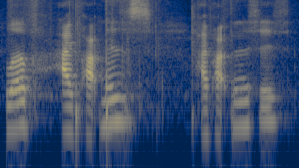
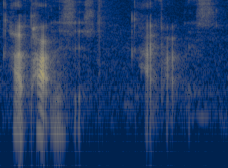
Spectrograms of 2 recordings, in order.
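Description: First: Said in the usual way. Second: Whispering. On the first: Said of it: "repeats title, fading". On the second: Shown as a demonstration. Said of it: "repeats title into whisper".

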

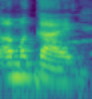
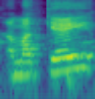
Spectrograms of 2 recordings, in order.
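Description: First: "amakai" pronounced ah-mah-KAI; "amakai" ending in an eye sound, the alternative option. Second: "Amakai" pronounced ah-mah-KAY; "Amakai" ending in an ay sound, offered as an option. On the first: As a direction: say "amakai" with the last syllable rhyming with "sky". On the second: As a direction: say "Amakai" with the last syllable like "kay". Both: Shown as a demonstration. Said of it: "Amakai or amakai?".

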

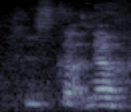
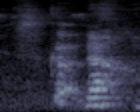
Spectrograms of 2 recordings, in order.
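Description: Both takes have the same delivery.

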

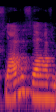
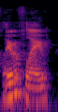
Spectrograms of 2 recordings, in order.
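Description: First: "Flava Flav" with flat ah vowels, FLAH-va FLAHV; mispronounced name. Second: "Flava Flav" with long ay vowels, FLAY-va FLAYV; correct name. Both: Shown as a demonstration.

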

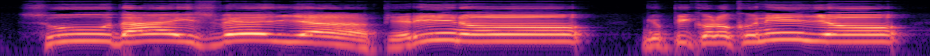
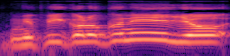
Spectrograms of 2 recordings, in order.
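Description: First: A touch higher, slow coaxing mother; lightly voiced mother. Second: Lightly voiced mother. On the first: Mother waking her bunny, lightly higher and slow. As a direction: gently wake the little rabbit. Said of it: "la mamma gli diceva".

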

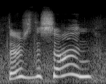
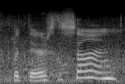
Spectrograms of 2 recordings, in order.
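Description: First: High, loud excited cry; thrilled the sun is out. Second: Said in the usual way. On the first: Real, not acted.

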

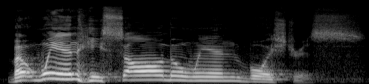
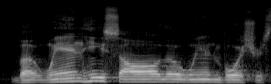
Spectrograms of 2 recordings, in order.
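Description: First: Slow, loud, higher, drawn-out reading; dramatic scripture reading. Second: Said in the usual way. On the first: A narrator's reading. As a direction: stretch the verse out with big, raised drama. Dramatic reading of verse, then repeated plainly.

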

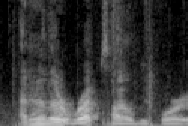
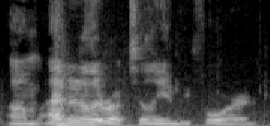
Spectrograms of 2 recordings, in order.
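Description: First: Says reptile, corrected and quicker; corrected word. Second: Says reptilian instead of reptile; wrong word. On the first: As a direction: fix it to reptile. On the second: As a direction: reptilian said as a slip. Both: Shown as a demonstration. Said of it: "Why am I saying reptilian?".

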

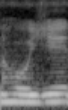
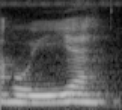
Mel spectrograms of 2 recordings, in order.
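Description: First: ਹੋਈਏ ending in close e, ho-ee-ye; wrong e ending. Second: ਹੋਈ ਹੈ as ho-ee-ae, open ending. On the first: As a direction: finish ਹੋਈਏ on e as in "they". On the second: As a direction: finish ਹੋਈ ਹੈ on open e as in "bed". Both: Shown as a demonstration. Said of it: "ਹੋਈਏ ਨਹੀਂ ਕਹਿਣਾ".

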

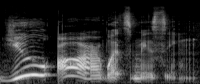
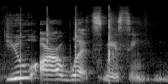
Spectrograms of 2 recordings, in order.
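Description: First: Mock preacher climax. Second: Slow, drawn-out preacher delivery; imitating the pastor preaching. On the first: Imitating Pastor Torrey hitting the sermon's peak, slow and rising. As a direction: land the sermon line like a Sunday climax. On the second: Retelling Pastor Torrey's sermon to viewers, slow preacher cadence. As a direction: lean into the sermon line slowly. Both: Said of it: "That's what he said".

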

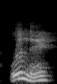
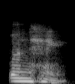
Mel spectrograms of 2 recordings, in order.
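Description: First: "Uneng" with the h silent; correct linked pronunciation. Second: "unheng" with an audible h; wrong spelling pronunciation. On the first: Korean teacher contrasting two forms, linked pronunciation. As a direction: move n onto the next vowel in "Uneng". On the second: Korean teacher showing what not to say, spelling pronunciation. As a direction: keep un and heng apart in "unheng". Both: Shown as a demonstration. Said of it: "Uneng, not".

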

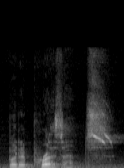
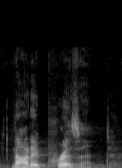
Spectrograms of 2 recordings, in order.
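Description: First: "presence" dropped soft and slowed as the answer; stress on presence. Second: "present" said plainly as the word being corrected; "present" set up as the wrong word; contrast present. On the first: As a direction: lean softly and slowly into "presence". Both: Shown as a demonstration.

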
